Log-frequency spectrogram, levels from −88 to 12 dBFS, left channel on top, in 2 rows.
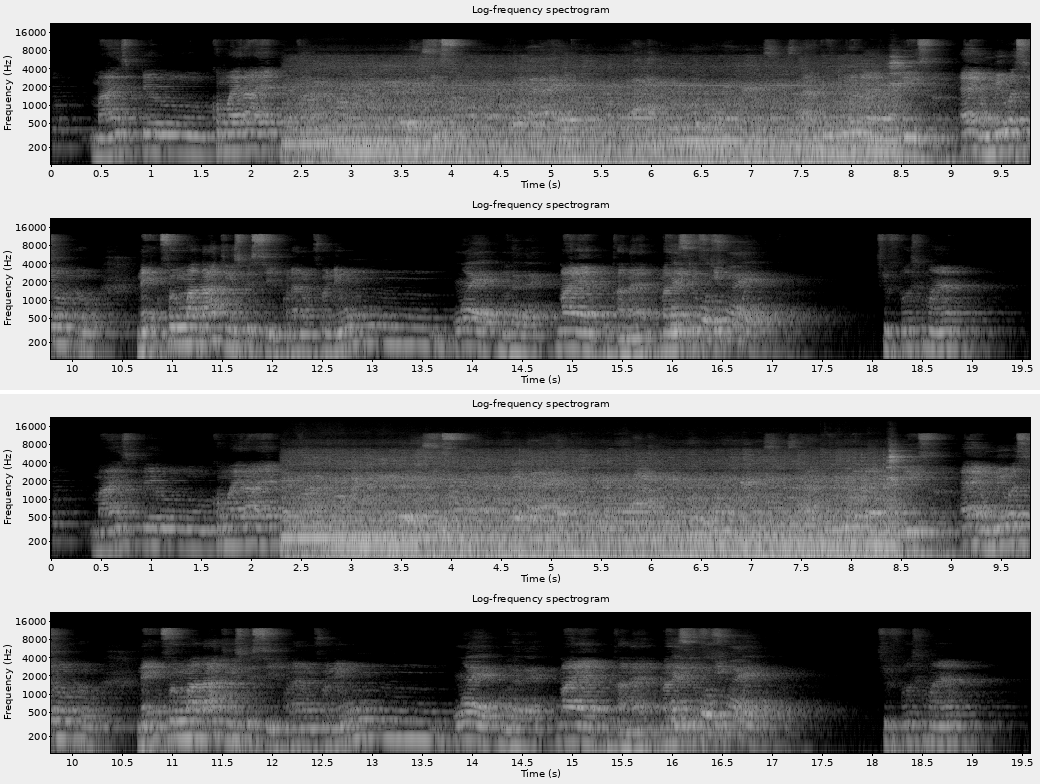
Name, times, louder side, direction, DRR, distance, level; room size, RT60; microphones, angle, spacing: voice 1, 0.4-2.7 3.8-4.1 5.0-5.3 5.6-5.7 7.5-13.8 14.3-14.5 14.8-16.5 18.0-19.0, left 2 dB, 80° left, -3 dB, 0.6 m, -33 dB
Bus, 2.3-8.5, right 1 dB, 75° right, 0.4 m, -21 dB
voice 2, 3.5-4.0 4.6-5.5 5.8-7.9 13.8-14.7 15.9-16.8 17.1-17.2, equal, 10° left, -5 dB, 0.5 m, -33 dB
3.2 x 2.3 x 2.3 m, 1.2 s
head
